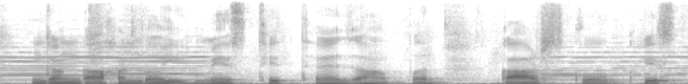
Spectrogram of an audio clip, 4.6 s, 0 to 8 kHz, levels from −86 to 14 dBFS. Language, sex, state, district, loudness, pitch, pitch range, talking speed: Hindi, male, Rajasthan, Churu, -34 LUFS, 115 Hz, 115-120 Hz, 145 wpm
